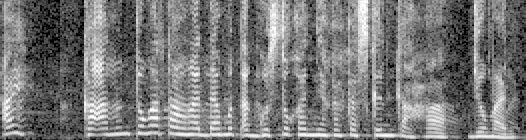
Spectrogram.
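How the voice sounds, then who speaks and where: An Ilocano woman acting a village woman in a romance drama, with an expressive, questioning manner. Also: sits high, fairly quick. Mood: concerned.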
